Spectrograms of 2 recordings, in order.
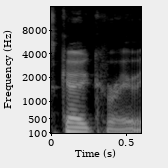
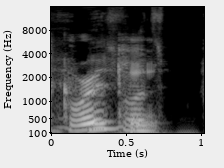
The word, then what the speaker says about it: Grookey: The little monkey, that's Gokuru, isn't it? And then... this little one is... – Is that his name? Gokuru? Oh. That's definitely not how you say it. No, it's Grookey.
